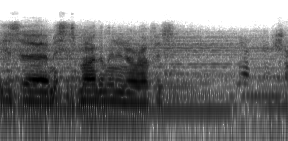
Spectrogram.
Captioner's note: on phone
